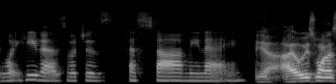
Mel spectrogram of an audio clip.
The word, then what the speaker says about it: Estaminet: Yeah, Estaminet.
